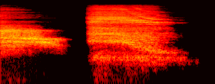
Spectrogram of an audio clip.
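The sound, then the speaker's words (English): Slow, deep breathing during a guided breathwork exercise: two long, airy breaths of a second or more each, separated by a brief silence. There is no voice. “exhale, inhale. Exhale, and again. Exhale.”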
